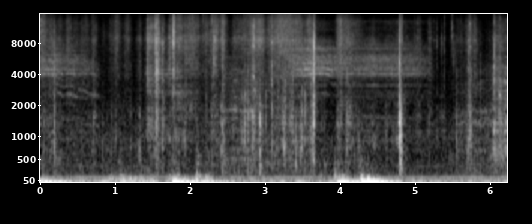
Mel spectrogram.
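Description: Hands handling the paper and cardstock pages of a handmade journal: scattered rustles and light paper clicks, with a few soft low thumps of the book shifting on the table.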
